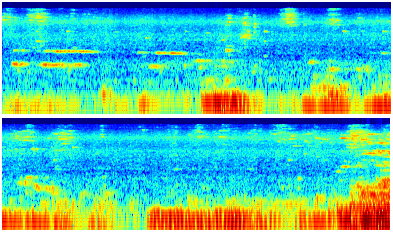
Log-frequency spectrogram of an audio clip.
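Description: Scissors snip through hair close by.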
